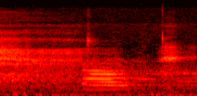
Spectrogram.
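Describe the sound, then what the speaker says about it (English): A train passes in the distance through open wilderness, a low steady rumble with a sustained horn-like tone swelling midway, faint and far off beneath a quiet outdoor ambience. "And you can hear the train behind us."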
